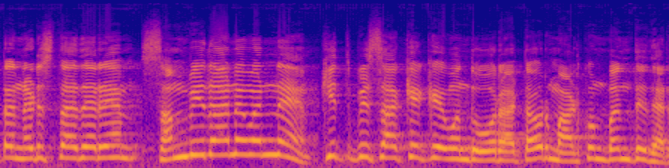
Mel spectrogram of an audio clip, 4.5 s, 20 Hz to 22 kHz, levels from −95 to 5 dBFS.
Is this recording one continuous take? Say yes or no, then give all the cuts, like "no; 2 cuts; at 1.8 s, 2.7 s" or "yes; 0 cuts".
no; 2 cuts; at 0.9 s, 2.0 s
